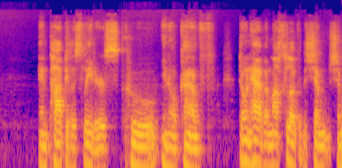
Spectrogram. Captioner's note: hebrew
